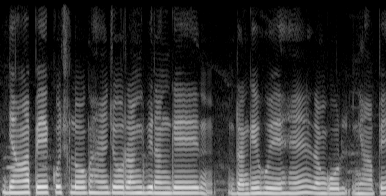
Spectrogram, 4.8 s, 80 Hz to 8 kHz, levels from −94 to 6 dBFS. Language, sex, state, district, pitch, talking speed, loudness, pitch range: Hindi, female, Maharashtra, Washim, 220 Hz, 175 wpm, -15 LUFS, 205-230 Hz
